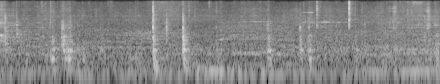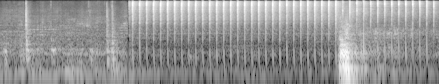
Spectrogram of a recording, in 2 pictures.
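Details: Shuaikang gas stove that would not spark despite new batteries, after cleaning and soldering a new plate onto the broken, rusted battery-box contact: a few faint taps, then crisp even clicks about five a second; igniter sparks normally.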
